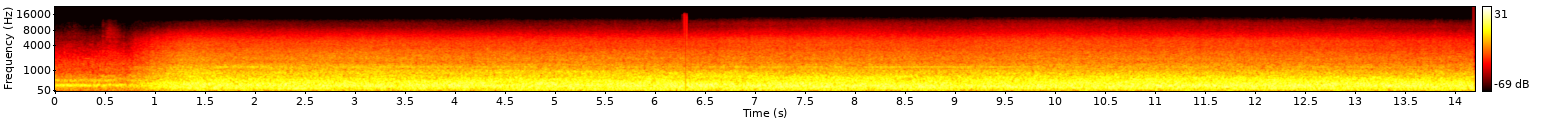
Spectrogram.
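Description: Steady rushing and rumbling noise on the open deck of a moving ferry: wind on the microphone mixed with the ship's engine and ventilation noise. It comes in suddenly about a second in and stays loud and even, with a faint steady hum running through it.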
